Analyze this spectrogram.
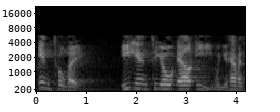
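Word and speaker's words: entole (ἐντολή): It goes like that, and it's an eta. And it's pronounced as an A. That's why we pronounce it entole.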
